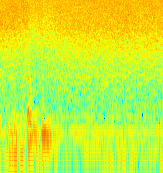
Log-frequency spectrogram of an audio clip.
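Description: Steady low electrical hum and rumble on the recording during a pause in speech, with a short faint murmur about half a second in.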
